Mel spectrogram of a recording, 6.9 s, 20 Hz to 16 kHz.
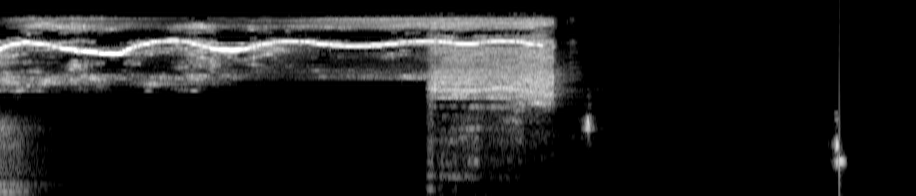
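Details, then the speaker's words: High-pitched, wavering dental drill whine lasting about four seconds, then silence, as the drill splits the root of a horizontally impacted wisdom tooth in two under local anaesthesia during extraction. "为了更轻松地取出智齿，需要用钻头把智齿一分为2。虽然你感觉不到疼，但能听到电钻声，还能感受到电钻的震动，整个头都嗡嗡的。"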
